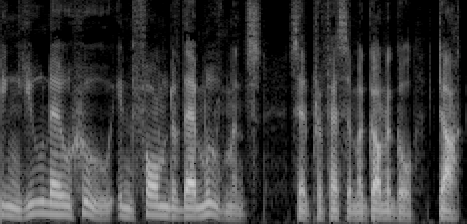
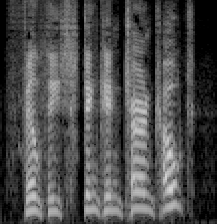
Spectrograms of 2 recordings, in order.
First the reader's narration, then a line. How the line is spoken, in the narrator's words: Hagrid said so loudly that half the bar went quiet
